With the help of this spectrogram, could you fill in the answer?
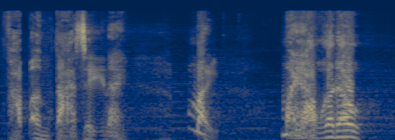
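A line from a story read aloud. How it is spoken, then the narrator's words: Frightened cry. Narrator (Vietnamese): Nó hoảng sợ kêu lên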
